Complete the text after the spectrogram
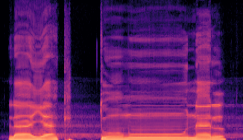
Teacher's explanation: Huruf kaf berharakat sukun. Kita berikan hembusan tipis.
